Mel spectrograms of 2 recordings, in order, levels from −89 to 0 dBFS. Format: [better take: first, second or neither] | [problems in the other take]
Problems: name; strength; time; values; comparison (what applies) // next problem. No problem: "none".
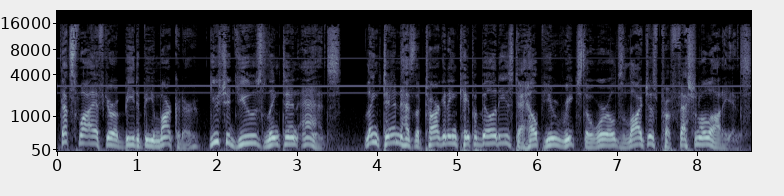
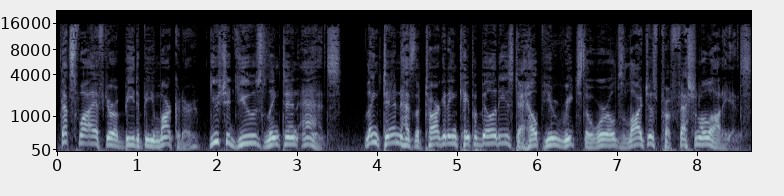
second | high-pitched whine; faint; throughout; 3 kHz, 20 dB below the speech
